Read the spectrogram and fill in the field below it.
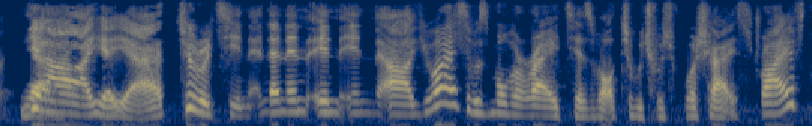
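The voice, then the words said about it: Speaks with a foreign accent. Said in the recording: “I spoke with an accent.”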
